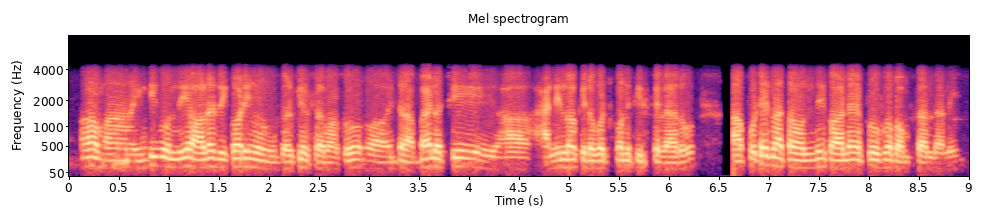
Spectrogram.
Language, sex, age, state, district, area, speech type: Telugu, male, 18-30, Telangana, Vikarabad, urban, conversation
